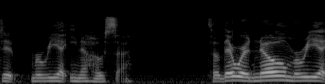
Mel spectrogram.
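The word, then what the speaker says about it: Maria Hinojosa: as a public Persona I was Maria inosa that is my name that's how it was given to me that's how it's pronounced and I can't tell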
